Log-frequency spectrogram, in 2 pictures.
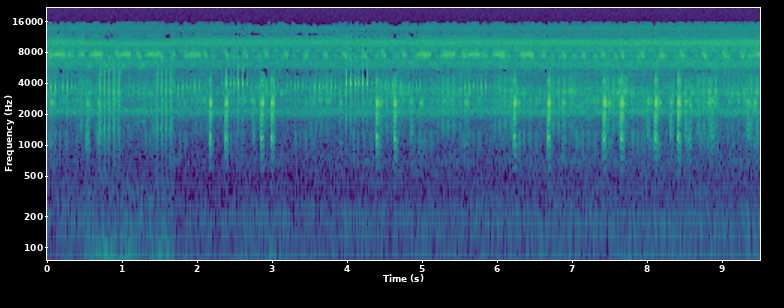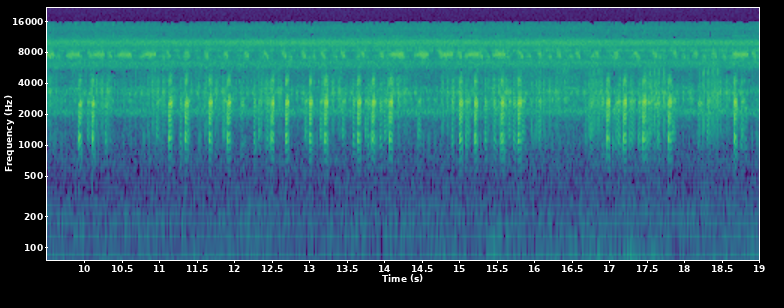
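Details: Narrow-mouthed frog (Microhyla pulchra) chorus in a rice field at Mae Hia, Chiang Mai, Thailand, recorded 2014; males call to attract females. Many short pulsed rasping calls overlap in dense irregular bursts, with a steady high insect hum behind.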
